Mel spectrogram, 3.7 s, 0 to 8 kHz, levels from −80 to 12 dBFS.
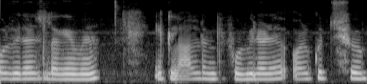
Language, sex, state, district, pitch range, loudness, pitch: Hindi, female, Bihar, Vaishali, 190-205 Hz, -13 LUFS, 200 Hz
